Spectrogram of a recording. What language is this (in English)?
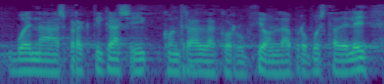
Spanish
